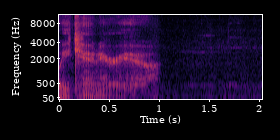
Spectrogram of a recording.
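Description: A pistol magazine clicks into place.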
